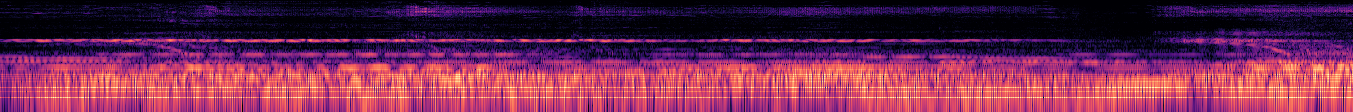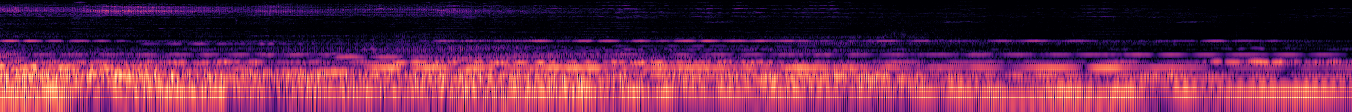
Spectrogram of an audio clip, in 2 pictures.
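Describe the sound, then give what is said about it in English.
Low, drawn-out monk-like moaning vocals in a chant-like drone, their sound altered and washed in heavy added reverb, with slow sliding pitches and a steady, dense hum throughout; no speech. “The monk like moaning you're about to hear was actually produced by … and …”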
